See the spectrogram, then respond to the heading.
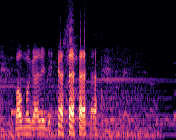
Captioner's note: laughs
